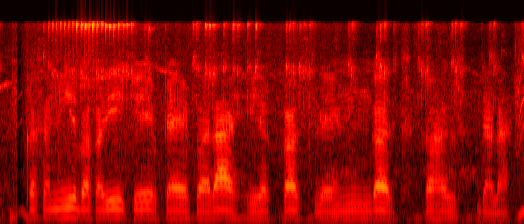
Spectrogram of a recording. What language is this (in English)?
Bhojpuri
